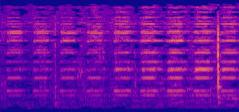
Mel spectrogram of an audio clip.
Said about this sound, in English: I sure hope that's not mine. Minor delay because of a car honking right outside the window.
